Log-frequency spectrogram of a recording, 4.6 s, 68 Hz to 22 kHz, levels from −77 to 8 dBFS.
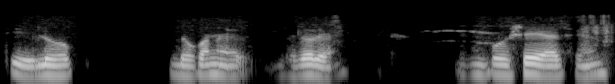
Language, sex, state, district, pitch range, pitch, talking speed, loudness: Bengali, male, West Bengal, Malda, 125-140 Hz, 130 Hz, 80 wpm, -19 LUFS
